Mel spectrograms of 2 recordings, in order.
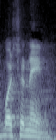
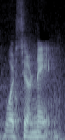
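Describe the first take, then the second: First: It is asked in a neutral, non-sexual tone. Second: It is asked in a seductive, sexual tone.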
